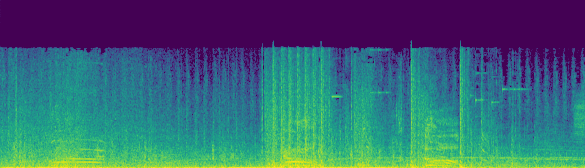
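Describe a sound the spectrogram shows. Rapid gunfire bursts out close by.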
